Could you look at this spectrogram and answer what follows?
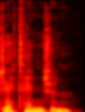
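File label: "jet engine", British English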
